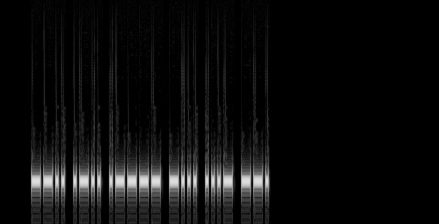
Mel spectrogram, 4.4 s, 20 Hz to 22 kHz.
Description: Morse code, heard as a keyed tone, about 40 wpm, 700 Hz. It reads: ZL1BVG
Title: DXCC-100 Call Signs - 6 Characters - Repeated 3x - 40wpm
